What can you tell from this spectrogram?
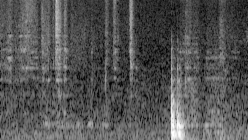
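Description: Light clicks of tools being handled, then a sharp metallic clank with a short ring about three and a half seconds in.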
